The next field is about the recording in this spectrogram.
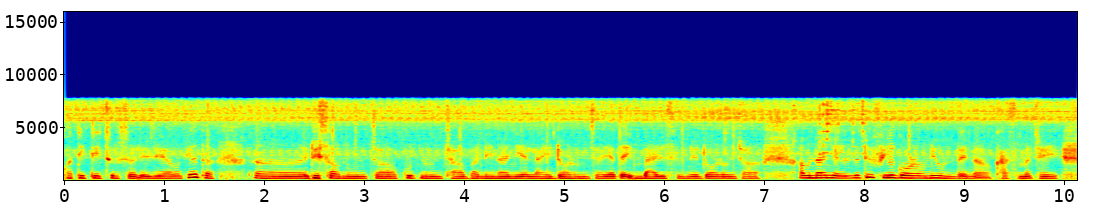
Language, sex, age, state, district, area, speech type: Nepali, female, 45-60, West Bengal, Darjeeling, rural, spontaneous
